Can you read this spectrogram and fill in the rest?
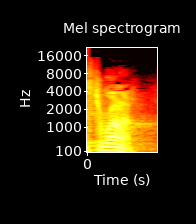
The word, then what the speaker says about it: Toronto: Although he's from there, so he actually says it correctly and says Toronto, because they don't actually pronounce that second T, so I don't know why it's in the word if they're not going to actually say it.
